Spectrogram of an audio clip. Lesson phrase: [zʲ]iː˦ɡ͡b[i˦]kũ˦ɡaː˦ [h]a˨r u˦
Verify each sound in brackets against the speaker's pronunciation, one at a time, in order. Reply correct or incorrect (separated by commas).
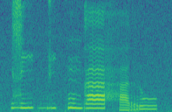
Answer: incorrect, correct, correct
